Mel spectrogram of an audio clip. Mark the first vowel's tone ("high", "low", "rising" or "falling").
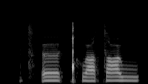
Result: low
